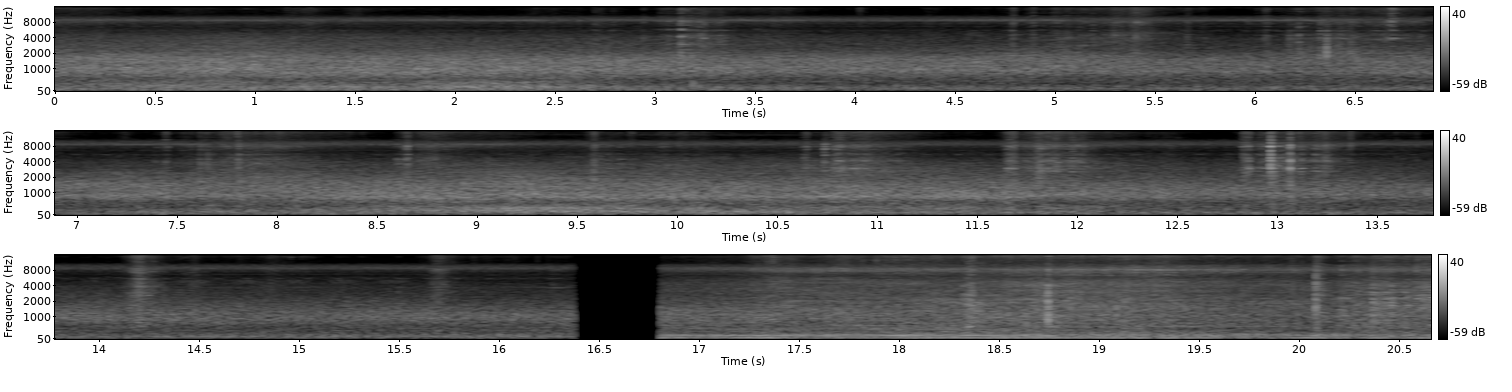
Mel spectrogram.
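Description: A hoe scrapes and chops into grassy soil.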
